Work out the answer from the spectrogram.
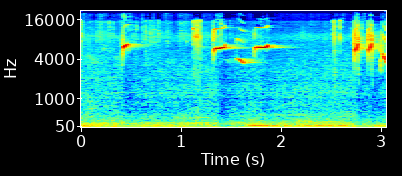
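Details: Sharp, piercing whistles from a cinereous tit in full song, used to rouse other birds: a lone note, then two drawn-out high whistles with a lower drop, closing with three rapid bright notes.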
